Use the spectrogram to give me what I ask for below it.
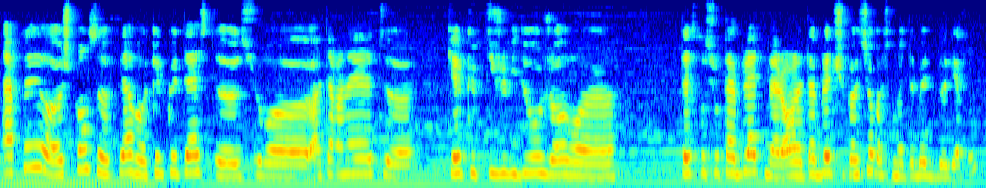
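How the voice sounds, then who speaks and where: A fifteen-year-old girl answering viewer questions in a casual vlog, talking fast with many fillers and frequent giggles. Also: on the high side, dull audio, faint music behind. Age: teens.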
